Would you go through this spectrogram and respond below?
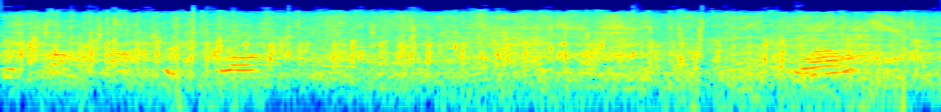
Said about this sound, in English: he's heard your applause, so you have to applaud more loudly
